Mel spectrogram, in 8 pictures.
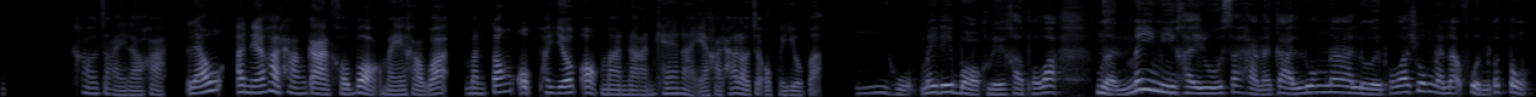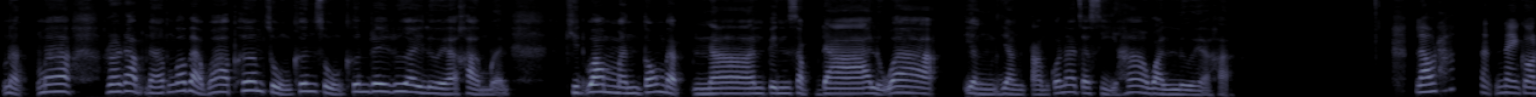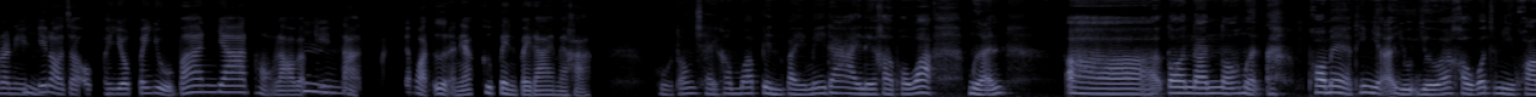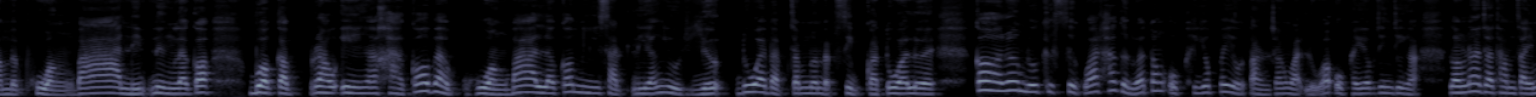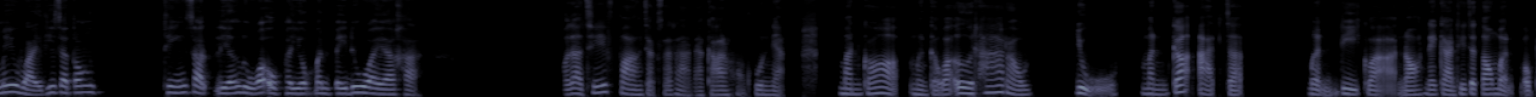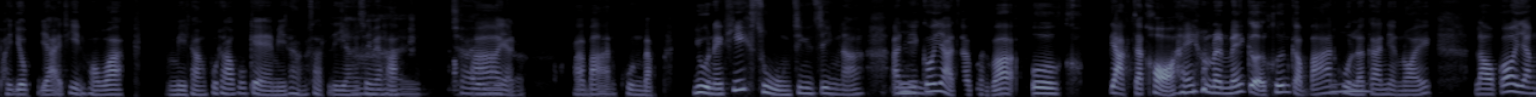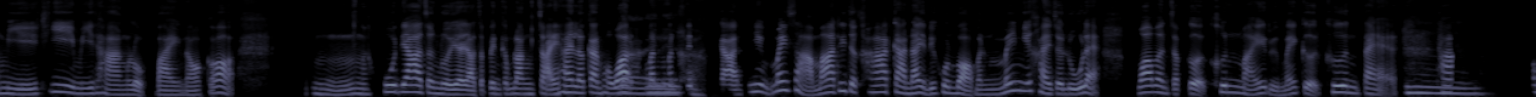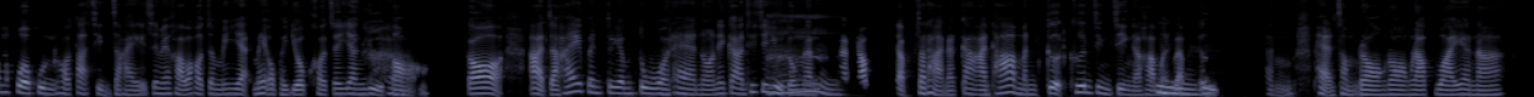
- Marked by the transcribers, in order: tsk; chuckle; tsk; other background noise; unintelligible speech
- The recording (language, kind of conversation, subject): Thai, advice, ฉันควรจัดการเหตุการณ์ฉุกเฉินในครอบครัวอย่างไรเมื่อยังไม่แน่ใจและต้องรับมือกับความไม่แน่นอน?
